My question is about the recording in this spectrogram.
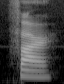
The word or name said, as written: far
